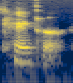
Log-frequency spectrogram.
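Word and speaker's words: chancre: those of you who are unsure that is pronounced canker so that is just any type of allion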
